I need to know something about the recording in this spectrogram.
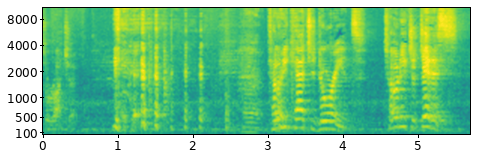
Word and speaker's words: Sriracha: No, but Brian texts, it's Sriracha. I don't think that's true, Brian. That's how you pronounce Sriracha.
